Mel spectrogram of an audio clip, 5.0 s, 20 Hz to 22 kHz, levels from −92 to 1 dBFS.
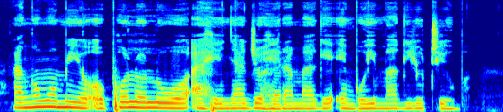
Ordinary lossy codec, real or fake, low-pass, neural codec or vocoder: none; real; none; none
